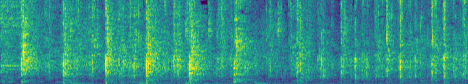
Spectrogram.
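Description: A small paper seasoning packet, the cheddar cheese powder for Shaka Shaka Chicken, shaken by hand, giving a quick irregular run of crisp ticks and rustles, several a second.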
